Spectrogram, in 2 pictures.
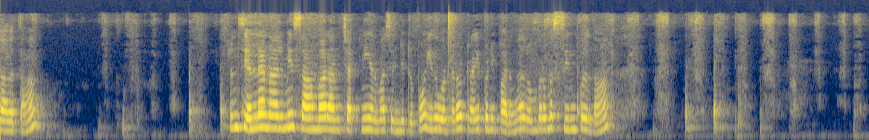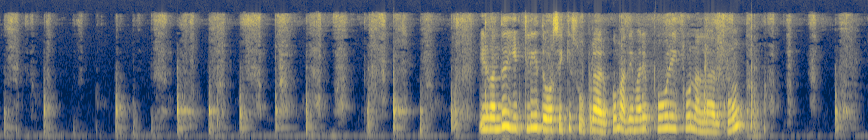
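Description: A wooden spatula scrapes and stirs dry powder in a pan.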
